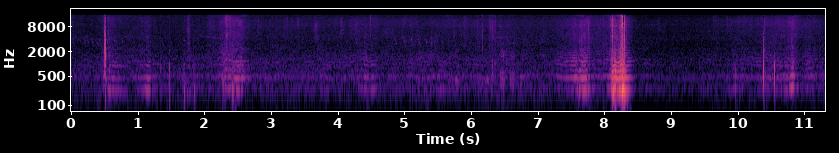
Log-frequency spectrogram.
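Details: Honey bees in a hive being removed from a chimney: a steady, droning hum with a low, even tone throughout, broken by sharp knocks and clicks and a loud scraping burst near the end.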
